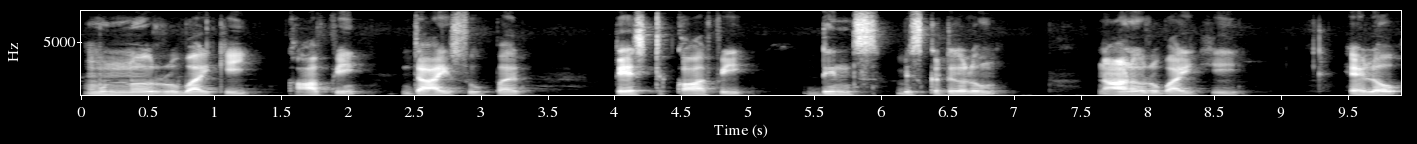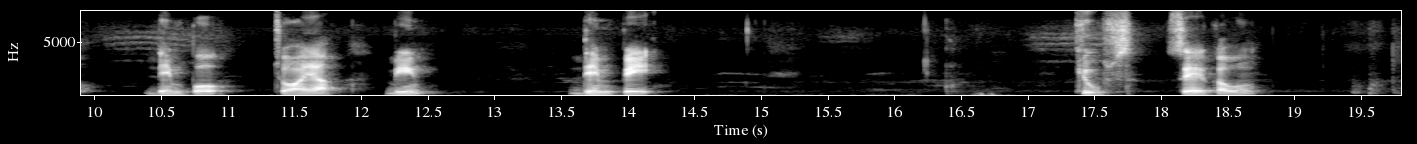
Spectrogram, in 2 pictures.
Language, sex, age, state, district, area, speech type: Tamil, male, 30-45, Tamil Nadu, Tiruchirappalli, rural, read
